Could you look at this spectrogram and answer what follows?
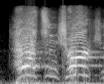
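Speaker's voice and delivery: high-pitched, loud mock rant; indignant shout; explosive outburst. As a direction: burst out yelling like a worked-up preacher. Acting out exploding about hats.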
